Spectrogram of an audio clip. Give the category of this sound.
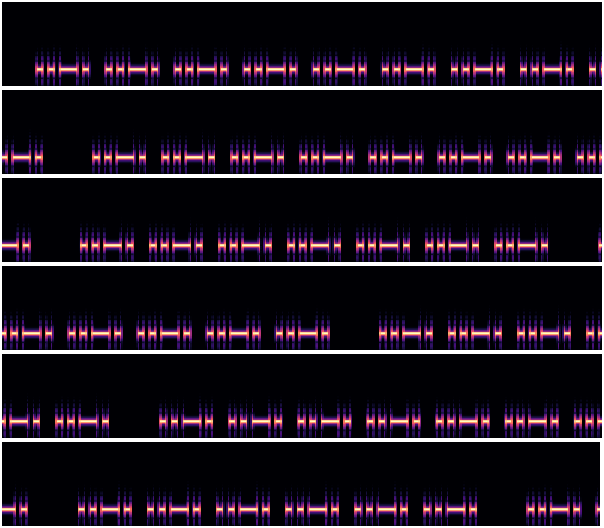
Sound effects > Electronic / Design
